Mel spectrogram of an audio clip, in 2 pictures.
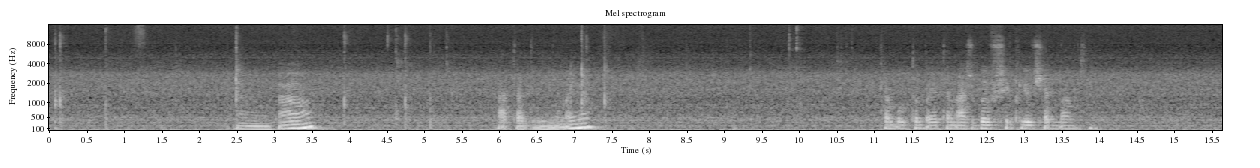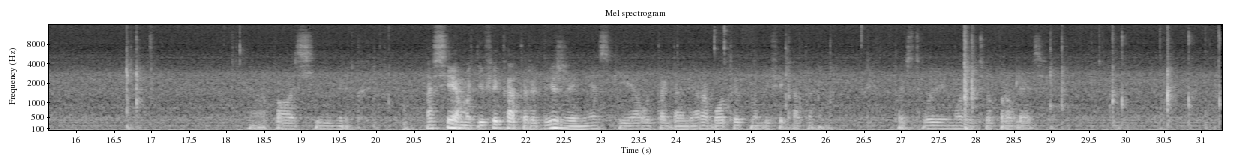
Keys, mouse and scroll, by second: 0.2-0.8 middle drag, 2.4 KP_7, 4.0-4.7 middle drag, 4.8-5.1 middle drag, 7.0 g, 9.9 right click, 16.7 g, 24.5 click, 25.5 KP_3, 26.1 KP_1, 27.9 KP_1, 29.0 KP_3, 30.0-30.5 shift+middle drag, 30.9 middle drag.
